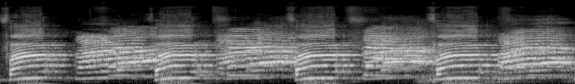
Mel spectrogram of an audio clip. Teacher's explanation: নিচের ঠোঁটের পাট সামনের উপরের দুই দাঁতের আগার সঙ্গে লাগিয়ে ফা হরফটি উচ্চারিত হয়। ফায়ের উপর এক নক্তা ফা আর ফা হরফটি পড়ার সময় একেবারে নরম করে পড়বা।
